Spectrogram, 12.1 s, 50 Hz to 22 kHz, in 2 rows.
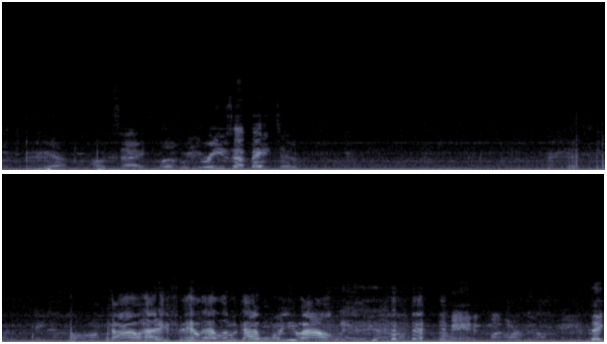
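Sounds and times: boat engine drone: 0:00.0 - 0:12.0
people talking: 0:00.3 - 0:03.0, 0:05.9 - 0:12.0.

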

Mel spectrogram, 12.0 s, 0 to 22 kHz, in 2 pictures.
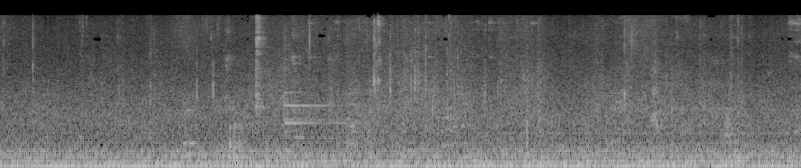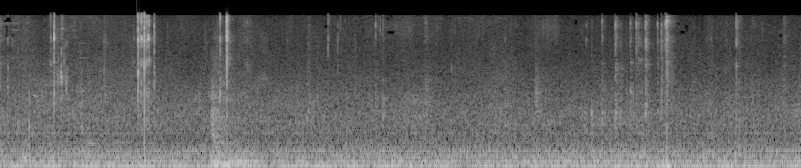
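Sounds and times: poker chips clicking: 0:10.4 - 0:11.1.

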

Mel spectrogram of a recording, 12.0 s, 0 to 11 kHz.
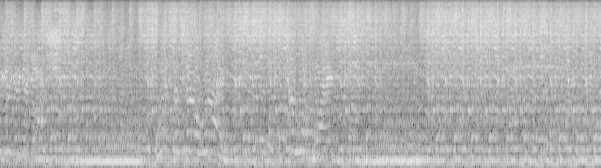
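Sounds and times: electronic dance music: 0:00.0 - 0:12.0
held low bass note: 0:01.3 - 0:03.2, 0:07.0 - 0:09.1.

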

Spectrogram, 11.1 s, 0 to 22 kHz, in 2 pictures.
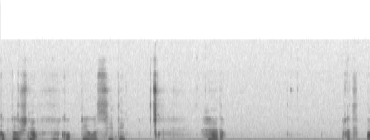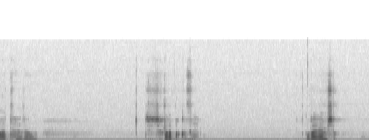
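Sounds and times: steady low hum: 0:00.0 - 0:11.0
faint clicks: 0:04.2 - 0:04.9.

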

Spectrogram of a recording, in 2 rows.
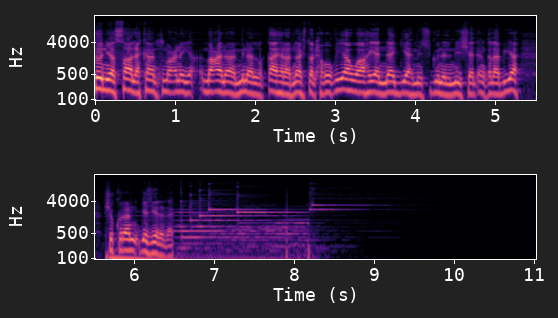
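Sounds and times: deep bass tone: 0:05.6 - 0:09.1
bright chime ding: 0:05.6 - 0:09.4.

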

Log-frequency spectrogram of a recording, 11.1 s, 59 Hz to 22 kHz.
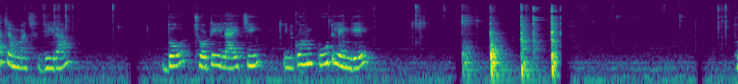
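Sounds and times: seeds sizzling in hot oil: 0:08.5 - 0:11.0.

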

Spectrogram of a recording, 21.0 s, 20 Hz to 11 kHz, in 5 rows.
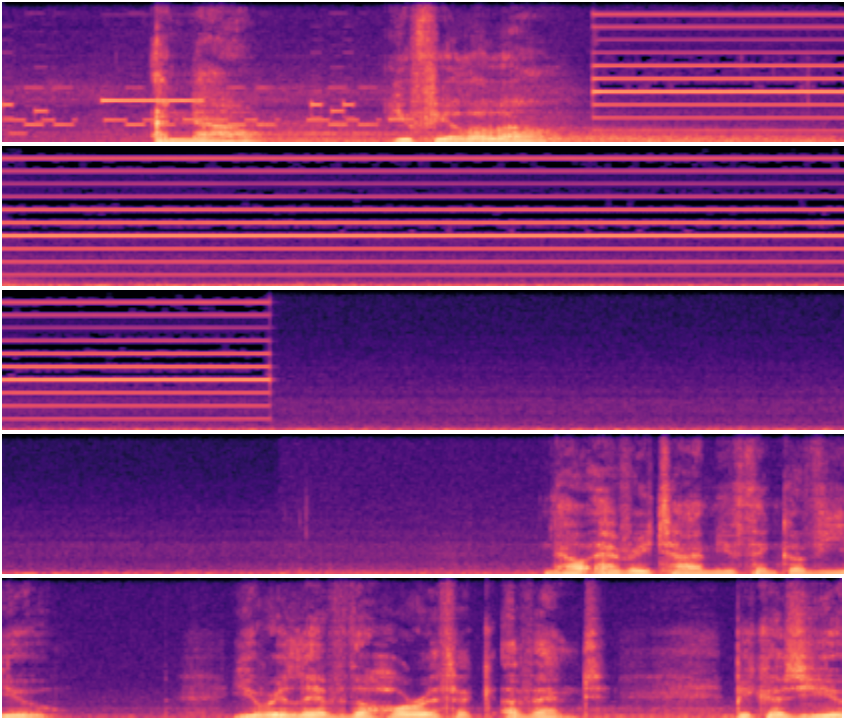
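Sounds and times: high-pitched electronic beep: 0:00.0 - 0:09.3
low background hum: 0:00.0 - 0:21.0.

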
